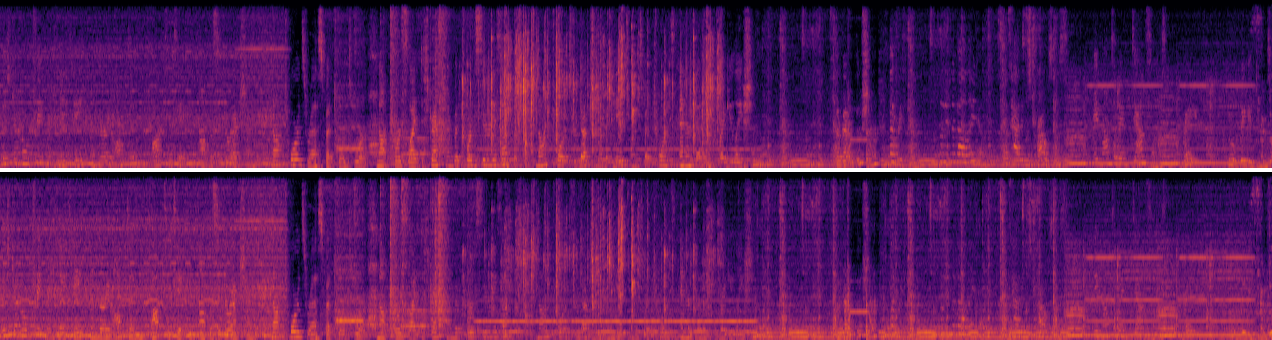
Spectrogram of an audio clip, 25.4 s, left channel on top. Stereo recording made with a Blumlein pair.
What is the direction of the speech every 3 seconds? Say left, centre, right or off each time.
right, right, centre, left, left, left, left, left, left.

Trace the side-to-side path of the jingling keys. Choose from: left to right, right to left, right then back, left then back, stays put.
right then back.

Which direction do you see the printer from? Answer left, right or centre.
right.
